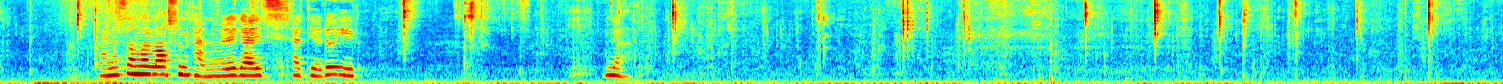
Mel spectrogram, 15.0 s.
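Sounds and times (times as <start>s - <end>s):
people chewing: 0.0s - 1.1s, 3.8s - 15.0s
crisp crunches and mouth clicks: 3.9s - 15.0s.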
